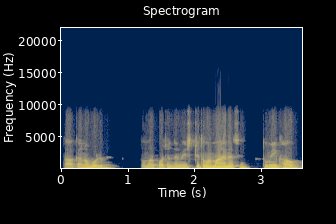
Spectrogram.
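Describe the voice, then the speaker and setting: A man playing a short-tempered young husband in a comic home drama, snapping and quick to take offence. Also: sits high, fairly even intonation, darkish tone, natural voice. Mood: indignant.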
